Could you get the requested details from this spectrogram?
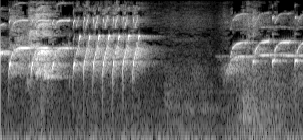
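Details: A young local canary sings hard as a lure to get others singing: a dense high trill falling into a run of quick descending chirps, a short pause, then a bright rapid phrase of repeated notes.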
